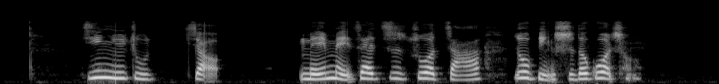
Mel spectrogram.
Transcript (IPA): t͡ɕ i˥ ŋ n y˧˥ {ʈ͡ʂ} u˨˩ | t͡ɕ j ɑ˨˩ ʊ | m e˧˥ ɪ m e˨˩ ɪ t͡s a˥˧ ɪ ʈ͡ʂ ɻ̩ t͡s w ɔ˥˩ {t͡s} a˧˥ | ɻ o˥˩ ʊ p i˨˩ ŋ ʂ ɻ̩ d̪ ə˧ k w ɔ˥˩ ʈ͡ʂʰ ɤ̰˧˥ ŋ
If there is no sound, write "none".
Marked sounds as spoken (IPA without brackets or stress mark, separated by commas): ʈ͡ʂ, t͡s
